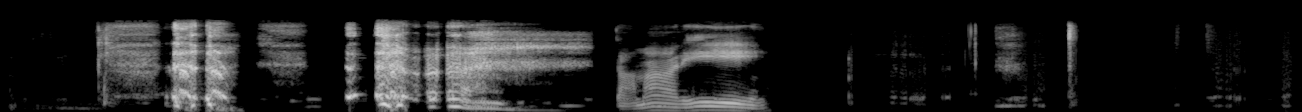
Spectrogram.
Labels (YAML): expert_labels:
- quality: good
  cough_type: wet
  dyspnea: false
  wheezing: false
  stridor: false
  choking: false
  congestion: false
  nothing: true
  diagnosis: upper respiratory tract infection
  severity: mild
gender: female
respiratory_condition: false
fever_muscle_pain: false
status: healthy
